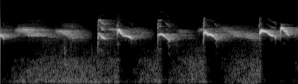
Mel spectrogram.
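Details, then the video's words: White-eye (Mata Puteh) kept in a cage, singing: high buzzy warbled phrases broken by sharp downslurred chips roughly every half second, with faint low background hum. "Mata Puteh Raja Stablizing his form buka sing"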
